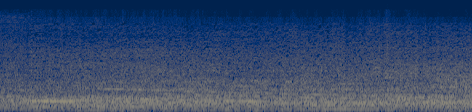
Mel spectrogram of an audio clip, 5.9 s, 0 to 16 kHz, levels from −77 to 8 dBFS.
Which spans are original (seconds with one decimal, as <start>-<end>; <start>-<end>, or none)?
0.0-5.9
